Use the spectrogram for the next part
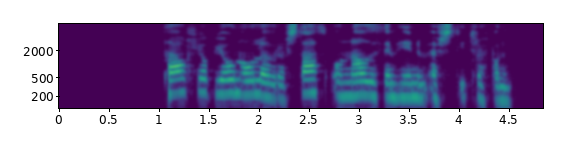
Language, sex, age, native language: Icelandic, female, 30-39, Icelandic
